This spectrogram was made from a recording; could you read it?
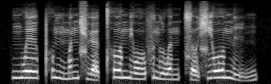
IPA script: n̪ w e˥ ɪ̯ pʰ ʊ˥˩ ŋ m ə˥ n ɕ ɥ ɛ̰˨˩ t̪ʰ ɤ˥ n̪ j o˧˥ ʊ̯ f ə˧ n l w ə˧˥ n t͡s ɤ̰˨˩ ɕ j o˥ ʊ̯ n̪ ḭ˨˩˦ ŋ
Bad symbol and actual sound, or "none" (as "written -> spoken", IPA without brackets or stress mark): none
